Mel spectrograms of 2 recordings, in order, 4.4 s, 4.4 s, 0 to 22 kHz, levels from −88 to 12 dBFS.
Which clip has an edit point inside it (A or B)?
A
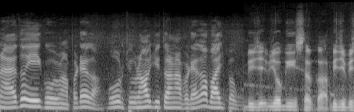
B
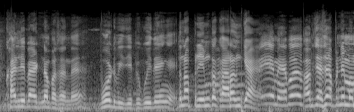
A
